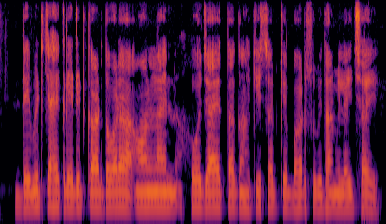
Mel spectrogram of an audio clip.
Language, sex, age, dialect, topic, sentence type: Magahi, male, 25-30, Western, banking, statement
